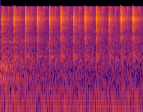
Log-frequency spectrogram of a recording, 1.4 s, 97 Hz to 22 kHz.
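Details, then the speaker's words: Vario 125 (K59) fuel-injected scooter, never serviced, oil never checked, white exhaust smoke: sharp even tick about seven a second persists with CVT rollers removed; internal engine rattle, likely piston looseness, possibly cam chain adjustment, unconfirmed. "utuh kasar seperti ini ya ini berarti fix yang bermasalah di bagian mesin tengahnya bisa dari sehernya atau pistonnya bisa juga dari setelan rantai kampretnya yang bermasalah atau untuk rantai apinya"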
